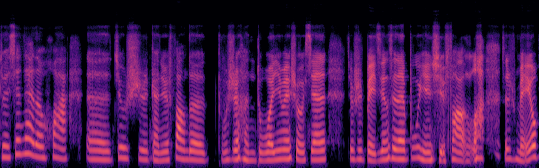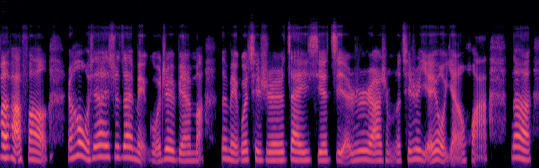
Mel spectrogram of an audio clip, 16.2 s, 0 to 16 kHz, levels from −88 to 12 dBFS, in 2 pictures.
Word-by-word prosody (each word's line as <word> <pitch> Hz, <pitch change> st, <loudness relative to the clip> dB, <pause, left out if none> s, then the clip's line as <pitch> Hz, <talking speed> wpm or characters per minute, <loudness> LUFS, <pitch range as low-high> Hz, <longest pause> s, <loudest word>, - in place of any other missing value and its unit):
对， 245 Hz, 0 st, -3 dB
现 310 Hz, +6 st, -2 dB
在 325 Hz, -2 st, +2 dB
的 245 Hz, -3 st, 0 dB
话， 225 Hz, -3 st, -2 dB, 0.3 s
呃， 195 Hz, -3 st, -3 dB
就 230 Hz, +3 st, -4 dB
是 200 Hz, -2 st, -2 dB
感 180 Hz, -1 st, -3 dB
觉 180 Hz, +1 st, -2 dB
放 205 Hz, +1 st, +1 dB
得 180 Hz, -3 st, 0 dB, 0.2 s
不 180 Hz, +1 st, -10 dB
是 195 Hz, +1 st, +2 dB
很 190 Hz, -5 st, -4 dB
多。 175 Hz, +1 st, +1 dB
因 195 Hz, +3 st, 0 dB
为 205 Hz, 0 st, +5 dB
首 190 Hz, -6 st, 0 dB
先 190 Hz, +1 st, +3 dB, 0.3 s
就 200 Hz, -, -6 dB
是 200 Hz, 0 st, -2 dB
北 185 Hz, -3 st, +5 dB
京 190 Hz, +4 st, 0 dB
现 220 Hz, -2 st, +2 dB
在 200 Hz, 0 st, +6 dB
不 225 Hz, +4 st, -6 dB
允 180 Hz, -4 st, +2 dB
许 180 Hz, -3 st, +3 dB
放 180 Hz, -1 st, +2 dB
了， -, -, +3 dB, 0.4 s
就 210 Hz, -, -4 dB
是 205 Hz, 0 st, -11 dB
没 165 Hz, -2 st, +3 dB
有 240 Hz, +4 st, +6 dB
办 240 Hz, -1 st, +6 dB
法 -, -, +6 dB
放。 195 Hz, -3 st, +1 dB, 0.3 s
然 215 Hz, +2 st, -1 dB
后 280 Hz, +2 st, +3 dB
我 230 Hz, -, 0 dB
现 235 Hz, +5 st, -1 dB
在 250 Hz, 0 st, +2 dB
是 245 Hz, -1 st, -4 dB
在 240 Hz, 0 st, +2 dB
美 190 Hz, -6 st, -1 dB
国 170 Hz, -3 st, -6 dB
这 210 Hz, +2 st, +1 dB
边 170 Hz, -3 st, -1 dB
嘛， 170 Hz, 0 st, -4 dB, 0.3 s
那 215 Hz, 0 st, -4 dB
美 180 Hz, -5 st, -1 dB
国 185 Hz, +3 st, -1 dB
其 190 Hz, 0 st, -1 dB
实 180 Hz, 0 st, -1 dB
在 185 Hz, 0 st, +2 dB
一 180 Hz, 0 st, -2 dB
些 180 Hz, -1 st, 0 dB
节 180 Hz, -1 st, -1 dB
日 190 Hz, +3 st, -2 dB
啊 175 Hz, 0 st, +3 dB
什 180 Hz, 0 st, -6 dB
么 -, -, -18 dB
的， 170 Hz, -, -6 dB
其 190 Hz, +2 st, -4 dB
实 205 Hz, 0 st, -2 dB
也 170 Hz, -, +1 dB
有 195 Hz, -, 0 dB
烟 -, -, -2 dB
花， -, -, -2 dB, 0.4 s
那， 230 Hz, -5 st, +2 dB
195 Hz, 265 characters per minute, -24 LUFS, 180-215 Hz, 0.4 s, 在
